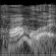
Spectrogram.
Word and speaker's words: Kamala: Are you saying Kamala or are you saying Kamala? I say Kamala because I don't see any point in deliberately mispronouncing her name.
